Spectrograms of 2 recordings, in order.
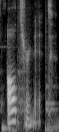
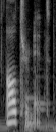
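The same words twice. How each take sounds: First: The last syllable sounds like 'it'. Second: The same.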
